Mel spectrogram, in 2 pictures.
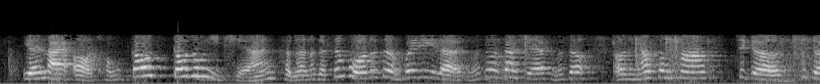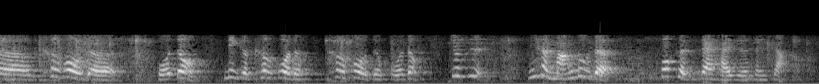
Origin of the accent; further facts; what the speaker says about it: China; 我们中国人都常常说是好像40岁就算是迈向中年了啊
